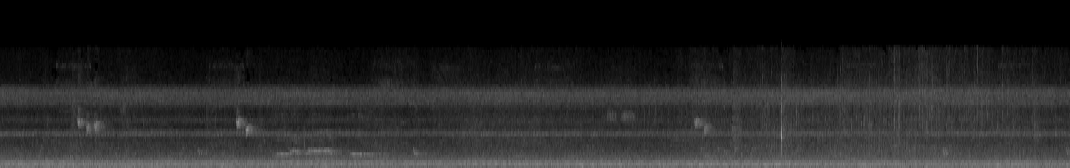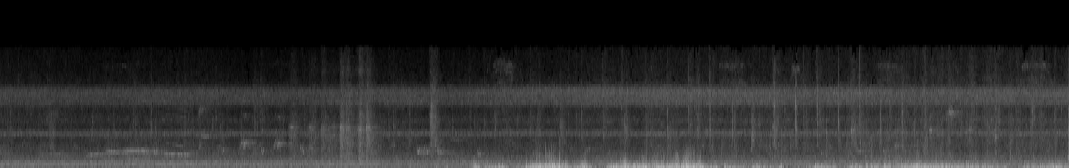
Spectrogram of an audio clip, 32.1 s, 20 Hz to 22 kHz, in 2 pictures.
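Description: Outdoor ambience of a steady insect drone with a few short bird chirps. From about 23 seconds in, louder irregular knocks and rustles take over.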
